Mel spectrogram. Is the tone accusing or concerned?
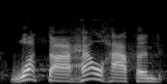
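accusing. It sounds angry and blaming. The speaker is asserting power and assigning blame. The speaker calls it wrong. "very different intonation"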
